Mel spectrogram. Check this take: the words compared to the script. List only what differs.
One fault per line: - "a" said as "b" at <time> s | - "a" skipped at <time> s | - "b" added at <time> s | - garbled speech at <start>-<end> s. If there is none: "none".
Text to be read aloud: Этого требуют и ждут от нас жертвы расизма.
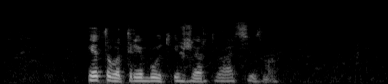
- "ждут от нас" skipped at 1.8 s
